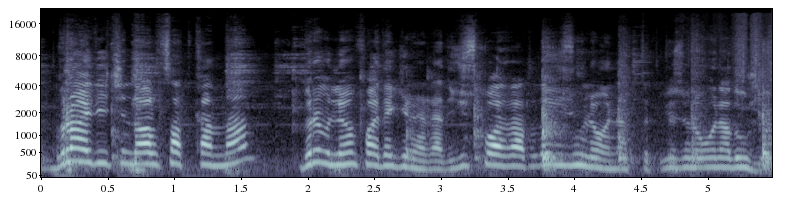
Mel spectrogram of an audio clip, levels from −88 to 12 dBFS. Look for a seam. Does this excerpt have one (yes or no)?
no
